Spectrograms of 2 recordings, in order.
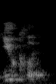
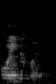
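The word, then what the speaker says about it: Euclid: ukan geometry oddly enough his name is uid not oid this allows us to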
